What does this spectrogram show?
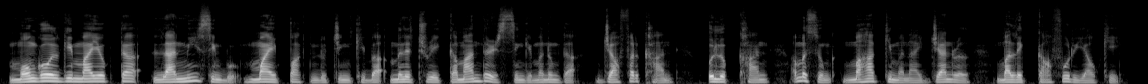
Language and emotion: Manipuri, neutral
